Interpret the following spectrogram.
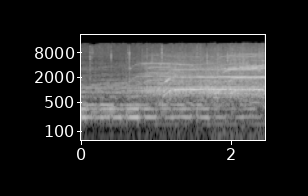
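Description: Live concert music ending on a long held chord that fades while the crowd cheers. About a second in, a voice glides up into a long, high held note.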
